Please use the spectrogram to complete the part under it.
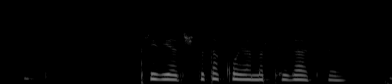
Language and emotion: Russian, neutral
